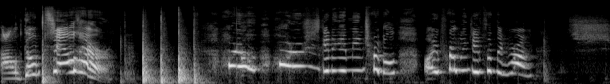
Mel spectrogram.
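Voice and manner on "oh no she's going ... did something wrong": high, rushed, anxious, fretful words tumbling out. In a skit, someone worries after going to tell the teacher: anxious, panicking. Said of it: "Stop being so anxious".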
